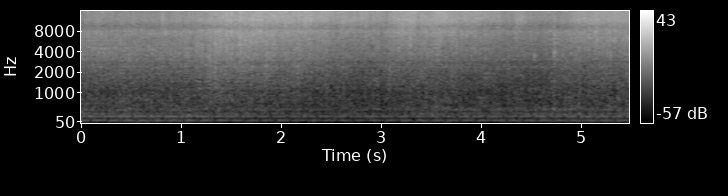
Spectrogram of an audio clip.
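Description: Spices with salt, turmeric, chili powder and onion-garlic paste fry in oil in a pan, giving a faint, steady sizzle with a low hum underneath.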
